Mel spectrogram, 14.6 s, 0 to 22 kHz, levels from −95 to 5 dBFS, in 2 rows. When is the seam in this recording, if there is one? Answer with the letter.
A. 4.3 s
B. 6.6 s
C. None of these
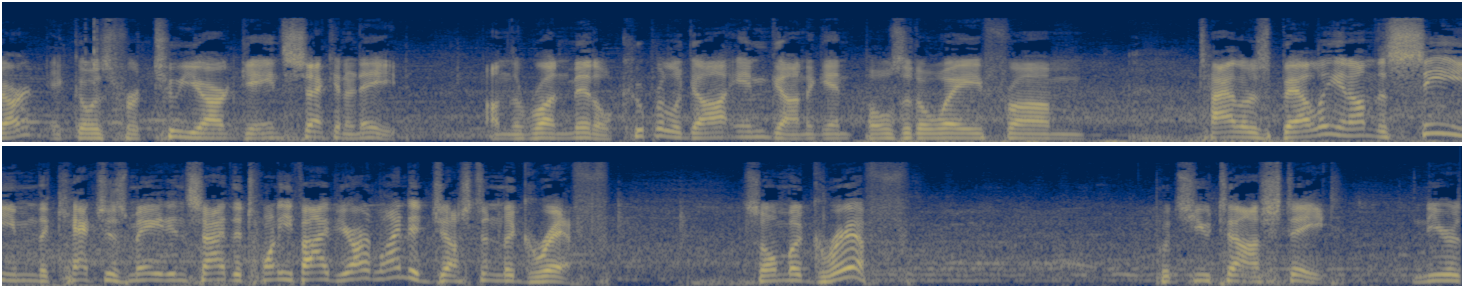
A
